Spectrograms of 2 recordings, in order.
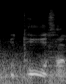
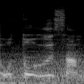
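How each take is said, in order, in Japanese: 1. 真ん中は一つの長い「お」を言う。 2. 真ん中は「お」の後に「う」を言う。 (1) "お父さんと読みますよね" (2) "お父さんって書くけど"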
